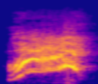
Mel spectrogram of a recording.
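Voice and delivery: piercing, very high, loud shriek; shrill scream. Acted. Misses Crabone shrieking at Katrina in rage. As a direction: let out a shrill cry of rage. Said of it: "stieß einen Schrei aus, ganz grell".

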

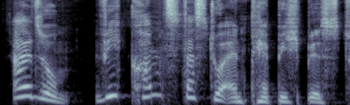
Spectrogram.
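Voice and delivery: put-on high, bright girl asking a bear; a young girl's high, curious question. A narrator's reading. Girl Madeline asks bear.

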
